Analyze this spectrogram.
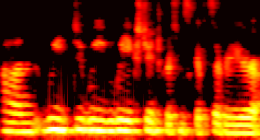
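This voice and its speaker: A woman with an Irish accent at a moderate pace. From Ireland. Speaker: cross-stitch vlogger. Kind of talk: casual show-and-tell vlog. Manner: chatty, with frequent ums.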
